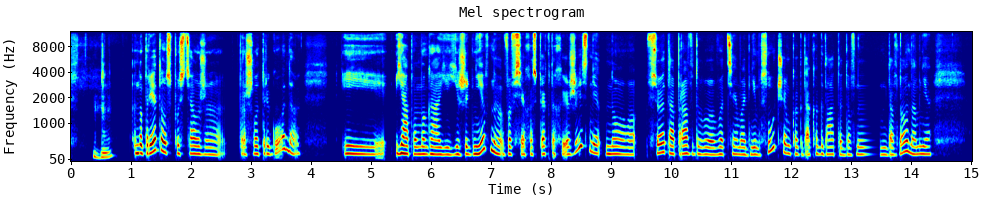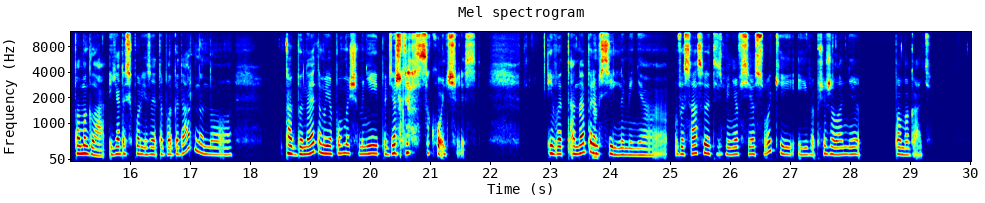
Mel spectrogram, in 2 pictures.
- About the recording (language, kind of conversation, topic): Russian, advice, Как научиться отказывать друзьям, если я постоянно соглашаюсь на их просьбы?
- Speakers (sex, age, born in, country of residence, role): female, 30-34, Ukraine, United States, user; male, 30-34, Belarus, Poland, advisor
- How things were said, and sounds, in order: tapping; distorted speech; laughing while speaking: "поддержка"; other background noise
